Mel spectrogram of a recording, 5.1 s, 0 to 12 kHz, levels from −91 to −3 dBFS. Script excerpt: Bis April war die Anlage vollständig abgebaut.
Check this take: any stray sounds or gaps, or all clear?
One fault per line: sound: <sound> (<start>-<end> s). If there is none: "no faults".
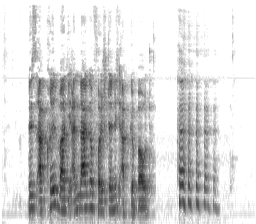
sound: laugh (3.5-4.4 s)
